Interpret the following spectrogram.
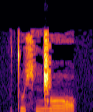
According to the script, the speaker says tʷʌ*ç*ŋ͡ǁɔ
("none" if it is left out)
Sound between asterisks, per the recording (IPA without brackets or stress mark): ç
